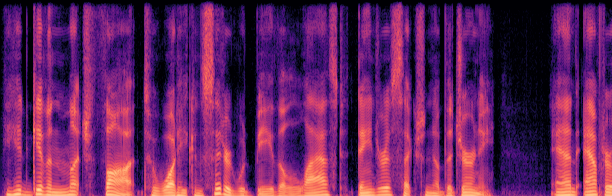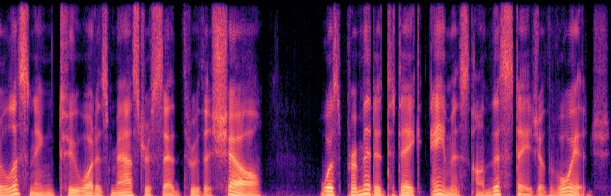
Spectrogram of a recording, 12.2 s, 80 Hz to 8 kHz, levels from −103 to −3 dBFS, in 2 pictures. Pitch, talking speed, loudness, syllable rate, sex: 110 Hz, 195 wpm, -19 LUFS, 5.3 syllables/s, male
